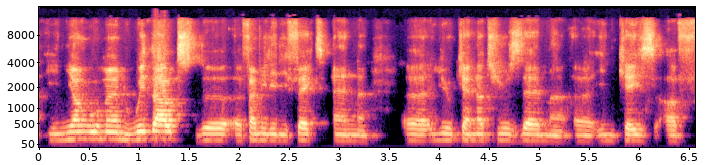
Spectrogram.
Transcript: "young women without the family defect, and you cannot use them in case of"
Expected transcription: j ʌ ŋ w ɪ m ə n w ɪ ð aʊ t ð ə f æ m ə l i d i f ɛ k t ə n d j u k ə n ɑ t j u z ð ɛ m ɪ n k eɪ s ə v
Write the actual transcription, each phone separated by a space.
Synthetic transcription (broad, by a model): j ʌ ŋ w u m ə n w ɪ ð aʊ t ð ə f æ m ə l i d i f ɛ k t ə n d j u k ə n ɑ t j u z ð ɛ m ɪ n k eɪ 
